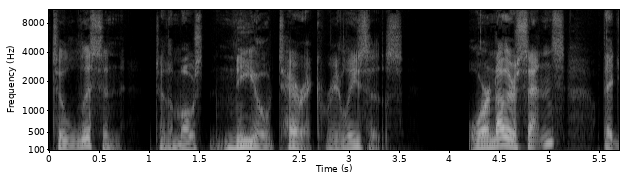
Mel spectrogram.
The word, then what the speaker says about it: neoteric: is this week's Wordsmith word of the episode neoteric okay say that one more time so we can hear that pronunciation neoteric all right neoteric spelled NE EO t r i c NE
